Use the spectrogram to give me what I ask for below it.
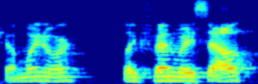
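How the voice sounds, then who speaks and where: A man co-hosting a casual talk show, laughing often and talking in a brisk, playful way. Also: fairly high pitch, completely flat delivery, vocal fry, fairly bright tone. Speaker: co-host. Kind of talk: casual chat.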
